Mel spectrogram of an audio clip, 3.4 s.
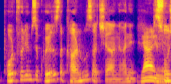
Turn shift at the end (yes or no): no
